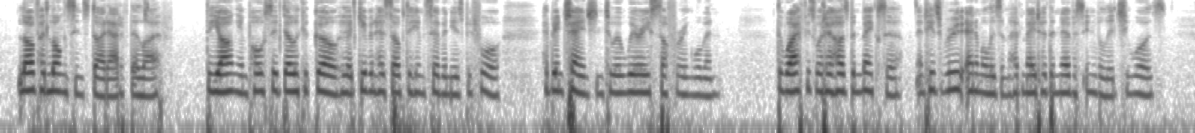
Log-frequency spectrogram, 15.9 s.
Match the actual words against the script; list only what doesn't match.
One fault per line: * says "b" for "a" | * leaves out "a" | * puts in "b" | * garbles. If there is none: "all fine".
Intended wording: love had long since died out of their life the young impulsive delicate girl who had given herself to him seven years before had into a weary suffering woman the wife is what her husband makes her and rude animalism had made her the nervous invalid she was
* puts in "been changed"
* puts in "his"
